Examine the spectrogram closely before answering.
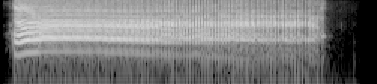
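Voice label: Vox Dead, English; Lakrak; kingsraid; voices heroes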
